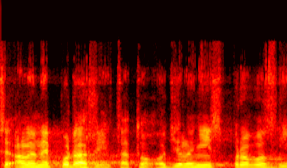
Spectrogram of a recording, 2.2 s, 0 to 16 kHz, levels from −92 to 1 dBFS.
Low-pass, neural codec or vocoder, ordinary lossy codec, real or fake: 10.8 kHz; none; Opus, 16 kbps; real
